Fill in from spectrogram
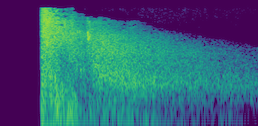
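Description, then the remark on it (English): A single loud gunshot cracks sharply as the bullet rips a hole in a man's figure, then rolls out into a long, fading echo that rumbles and decays for several seconds across a New Mexico valley. No voices are present. “The roar echoed across the New Mexico Valley as the bullet ripped a hole into the lower belly of the man's figure.”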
